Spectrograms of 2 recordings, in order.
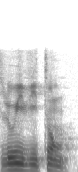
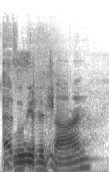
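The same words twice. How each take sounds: First: The name is said with French pronunciation. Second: The name is said with English pronunciation. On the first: "it's actually in French" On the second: "how did I say it?"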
